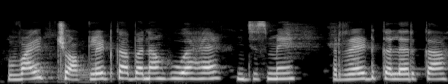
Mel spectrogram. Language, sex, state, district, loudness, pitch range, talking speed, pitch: Hindi, female, Chhattisgarh, Balrampur, -14 LUFS, 250-270 Hz, 135 wpm, 260 Hz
